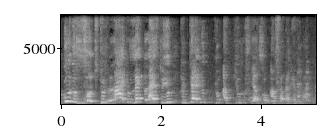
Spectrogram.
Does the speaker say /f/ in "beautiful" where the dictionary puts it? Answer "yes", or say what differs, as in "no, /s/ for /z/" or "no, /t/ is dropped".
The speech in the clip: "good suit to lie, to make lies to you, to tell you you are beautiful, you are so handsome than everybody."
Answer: no, /f/ is dropped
